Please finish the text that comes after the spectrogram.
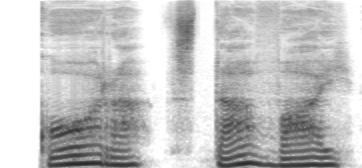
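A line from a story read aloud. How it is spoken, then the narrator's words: Old woman whispering. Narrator (Russian): прошептала бабушка Романова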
